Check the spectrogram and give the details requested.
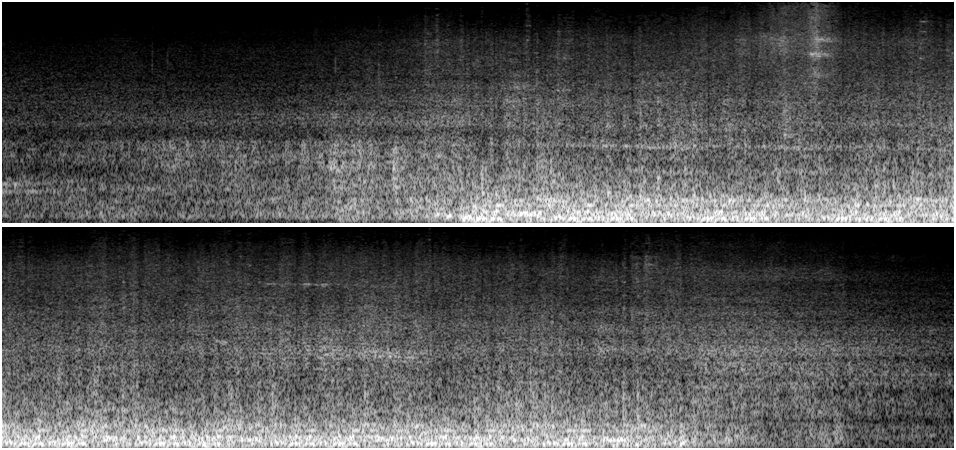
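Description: A Kintetsu red-and-white electric commuter train running through a station without stopping. Its noise swells over about four seconds, holds loud for about twelve seconds as the cars go by the platform, then fades.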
